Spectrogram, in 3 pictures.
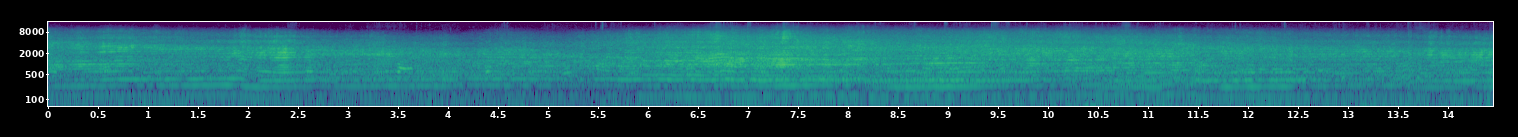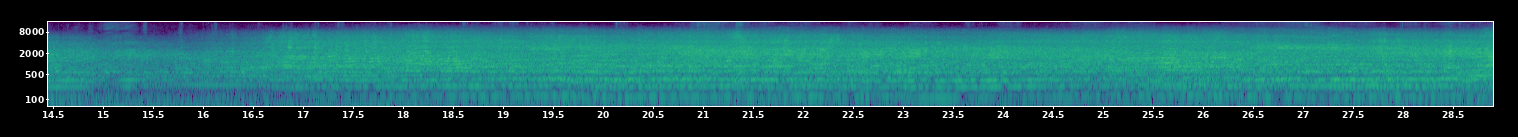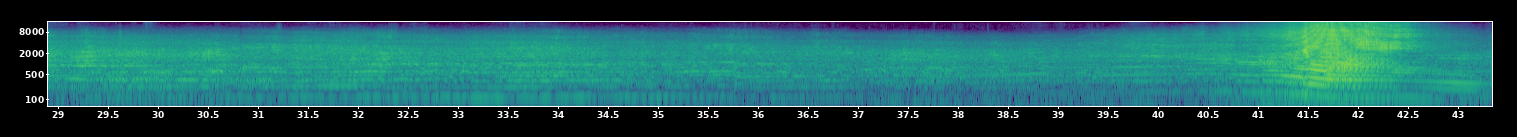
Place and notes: British Motorcycle Grand Prix 2018 ... moto grand prix ... free practice four ... maggotts ... lavalier mics clipped to baseball clap ...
